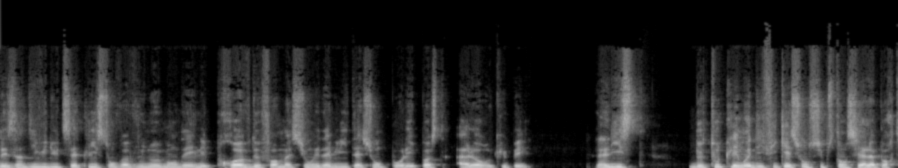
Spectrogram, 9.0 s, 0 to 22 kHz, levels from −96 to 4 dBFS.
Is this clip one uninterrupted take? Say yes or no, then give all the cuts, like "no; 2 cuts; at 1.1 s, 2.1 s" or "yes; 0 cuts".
yes; 0 cuts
